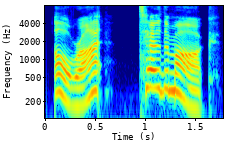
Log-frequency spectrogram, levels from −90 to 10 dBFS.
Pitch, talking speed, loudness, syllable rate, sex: 245 Hz, 170 wpm, -16 LUFS, 4.1 syllables/s, female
